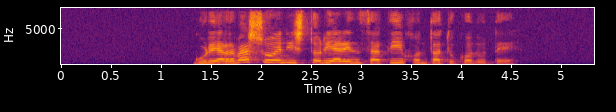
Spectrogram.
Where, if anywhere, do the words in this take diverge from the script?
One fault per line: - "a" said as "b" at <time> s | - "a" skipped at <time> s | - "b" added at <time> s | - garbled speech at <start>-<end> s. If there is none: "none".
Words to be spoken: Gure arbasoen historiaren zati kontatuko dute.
none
